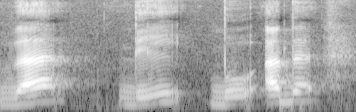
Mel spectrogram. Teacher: the makhraj for ba, is when the two lips touch together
